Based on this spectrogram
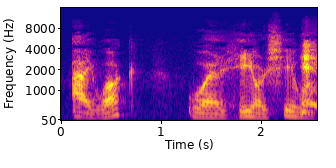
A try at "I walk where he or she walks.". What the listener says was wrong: Muy bien, me da igual, pero la S es lo más importante.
